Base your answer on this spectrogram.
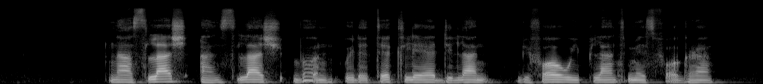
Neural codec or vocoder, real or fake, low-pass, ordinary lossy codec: autoencoder, 48 kHz, 128 numbers a frame, DAC-VAE, trained on Japanese speech; fake; 14.4 kHz; MP3, 96 kbps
